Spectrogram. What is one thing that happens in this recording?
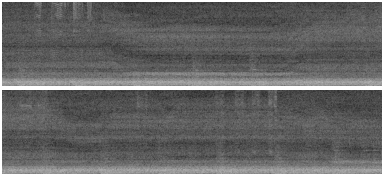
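A small rotary tool whirs steadily as its spinning disc grinds.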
